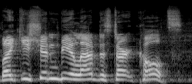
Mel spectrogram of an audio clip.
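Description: A podcast co-host who keeps cracking sarcastic jokes. The voice is bright and sharp, with a faint hiss of noise behind it. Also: medium pitch, fairly even intonation, moderate pace. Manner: joking, sarcastic. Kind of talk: casual chat.

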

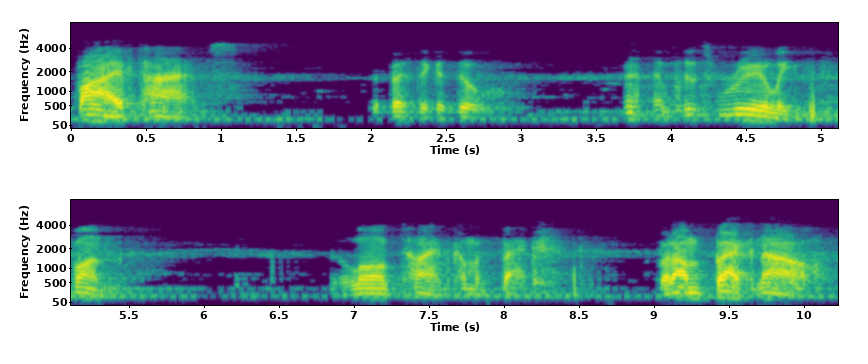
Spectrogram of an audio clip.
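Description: A man's voice: mid-range voice, steady tone, slow, pauses often, a little hiss or hum, close to an everyday voice. An actor playing a bitter, scarred male war veteran who speaks in a mocking, sarcastic way, in 1940s radio acting. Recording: tinny old radio broadcast with music.

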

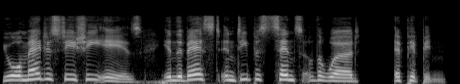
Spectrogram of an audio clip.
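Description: A man's voice: high-pitched, slow pace, no room sound, clean studio sound, voice pushed up, full character voice. A man voicing an eager old male court chamberlain, putting on a stumbling Scottish accent. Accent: put-on Scottish. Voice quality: excited, stumbling over words.

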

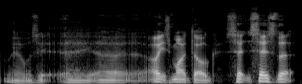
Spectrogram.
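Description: A man hosting a call-in radio show, rambling in a halting way with many fillers and restarts. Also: low-pitched, gravelly, no room sound, clean studio sound.

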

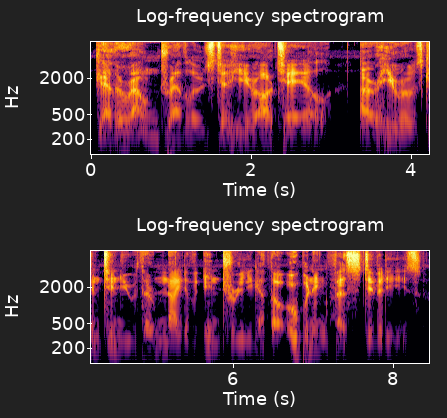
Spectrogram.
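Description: A man delivers grand, rhythmic bardic narration in a low voice. His pacing is slow and dramatic, with a bright, forceful edge. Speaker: narrator of an episode introduction.

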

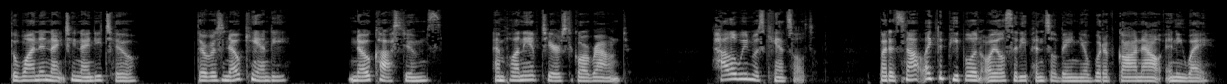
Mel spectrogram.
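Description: A woman hosting a podcast, reading scripted true crime narration in measured, storytelling phrases. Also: on the low side, fairly bright tone. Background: music bed.

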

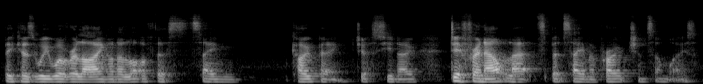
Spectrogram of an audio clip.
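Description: A man's voice: medium pitch, flat delivery, moderate pace, fairly bright tone. A man hosting a podcast in a casual chat, reflective and supportive toward his guest. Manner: reflective, supportive, hands the floor over. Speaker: podcast host.

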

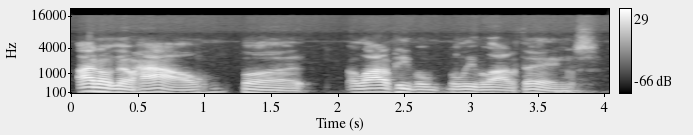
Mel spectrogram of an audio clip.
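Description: A man's voice: lowish voice, moderate pace, fairly bright tone, no echo. A man hosting a live stream, reading out viewer comments and musing on them in a thoughtful, casual way. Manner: thoughtful, reflective, with frequent fillers. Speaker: livestream host.

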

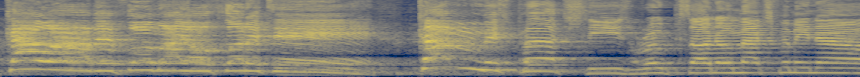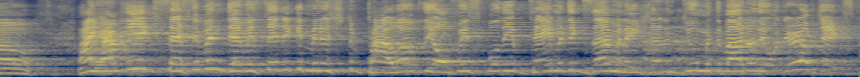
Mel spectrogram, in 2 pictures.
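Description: An actor playing a grandiose, bumbling bureau administrator who fancies himself a hero, in a live comedic audio drama. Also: male voice, extremely high pitch, animated, fairly quick, sharp tone, shouting, slight background noise, full character voice. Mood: pompous. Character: pompous heroic male bureau administrator. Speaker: comedy stage performer. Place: live performance venue. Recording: echoey live venue.

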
